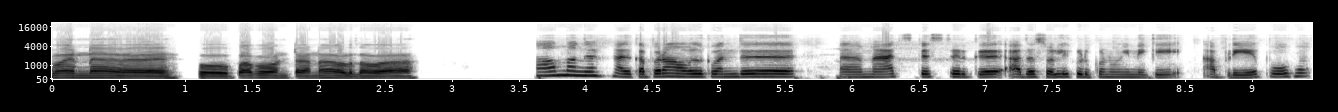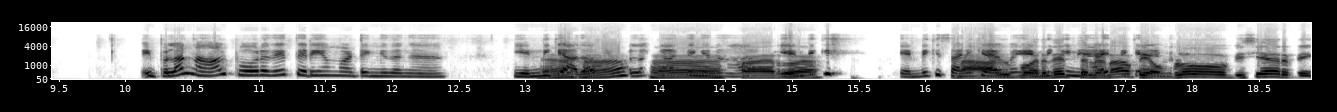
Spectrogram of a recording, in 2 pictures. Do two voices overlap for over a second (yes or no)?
yes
